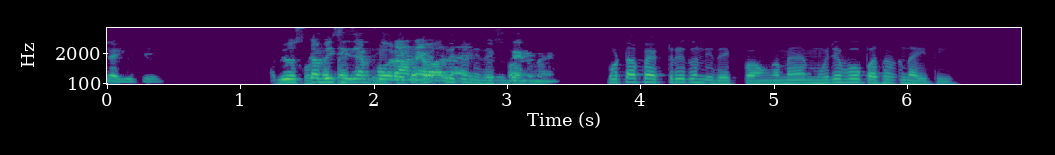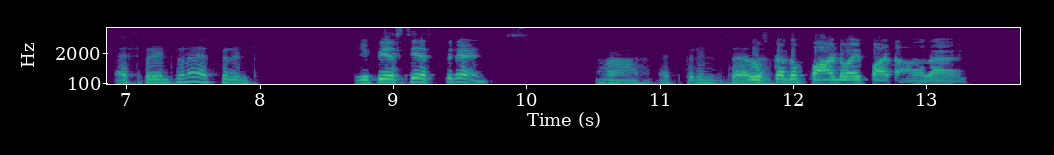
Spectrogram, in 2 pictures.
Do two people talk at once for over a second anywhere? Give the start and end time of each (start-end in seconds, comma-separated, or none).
1.4-3.3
